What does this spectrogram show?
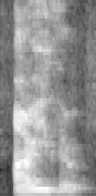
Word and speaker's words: either: We pronounce either in the American English but we pronounce either in the British English either.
